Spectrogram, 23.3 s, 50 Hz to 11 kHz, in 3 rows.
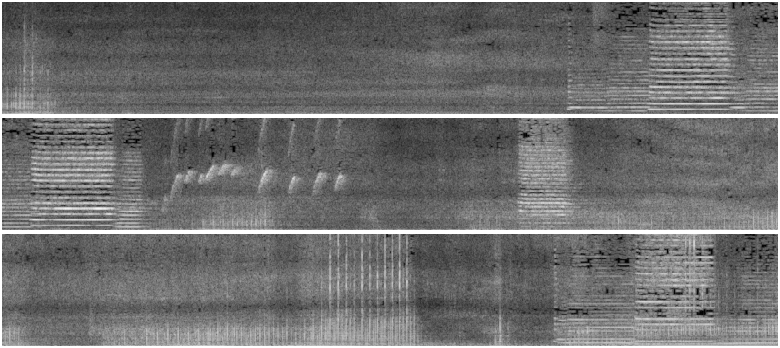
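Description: Scania R620's V8 diesel running through an open straight-through exhaust, a deep rumble that swells as the truck drives past and climbs in pitch near the end as it accelerates. Air horns sound over it in repeated blasts that alternate between two notes, about six and eight seconds in, again around thirteen seconds and near the end.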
